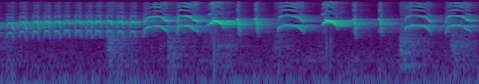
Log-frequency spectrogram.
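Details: Chinese hwamei singing a rapid trilled series of looping whistles, then louder arched phrases repeated about once a second, rich and varied.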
